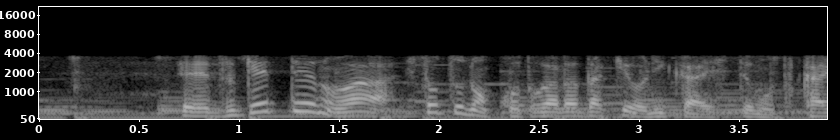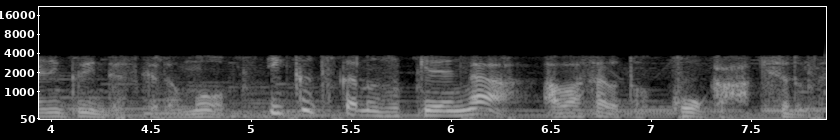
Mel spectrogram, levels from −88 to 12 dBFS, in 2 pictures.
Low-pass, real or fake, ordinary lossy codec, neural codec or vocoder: 3.6 kHz; real; none; none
